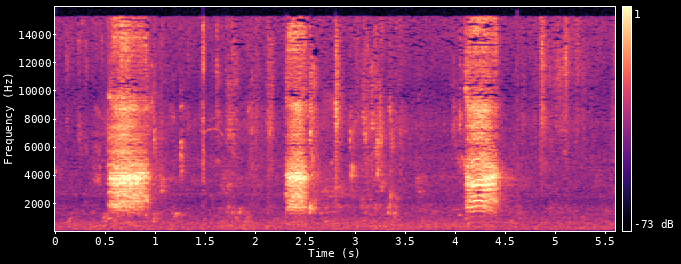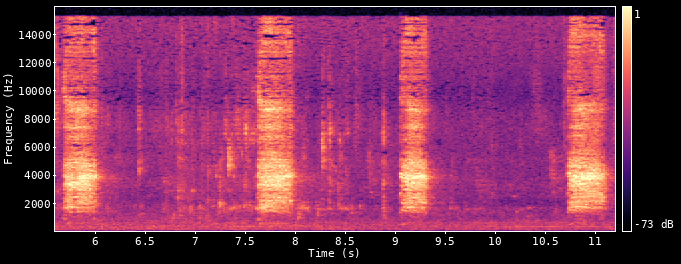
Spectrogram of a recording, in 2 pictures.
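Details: A very loud squirrel on a fire escape gives harsh, noisy squawking bursts, each short and bright. They come roughly every one to two seconds, seven in all, over a steady low hum.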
